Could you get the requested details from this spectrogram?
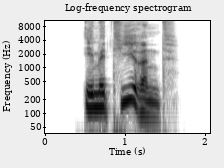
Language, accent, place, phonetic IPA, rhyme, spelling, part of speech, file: German, Germany, Berlin, [emɪˈtiːʁənt], -iːʁənt, emittierend, verb, De-emittierend.ogg
- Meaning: present participle of emittieren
